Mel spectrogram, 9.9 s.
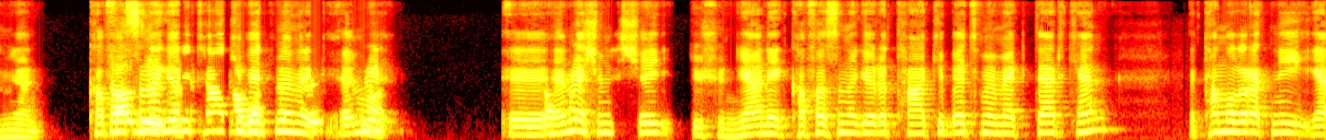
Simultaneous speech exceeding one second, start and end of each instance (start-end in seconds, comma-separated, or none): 0.8-2.9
